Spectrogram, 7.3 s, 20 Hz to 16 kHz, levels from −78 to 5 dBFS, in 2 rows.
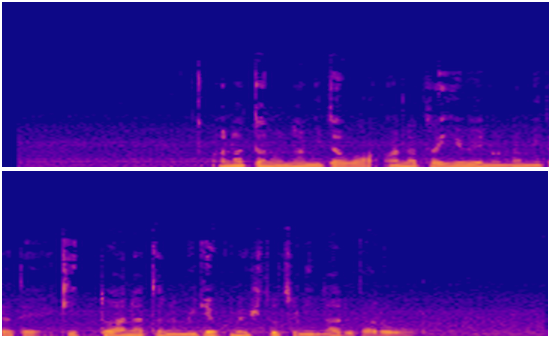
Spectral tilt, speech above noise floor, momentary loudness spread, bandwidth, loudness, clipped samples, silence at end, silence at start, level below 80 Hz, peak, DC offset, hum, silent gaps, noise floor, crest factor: -8 dB/octave; 28 dB; 7 LU; 9.8 kHz; -25 LUFS; under 0.1%; 0.2 s; 1.4 s; -64 dBFS; -6 dBFS; under 0.1%; none; none; -52 dBFS; 20 dB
